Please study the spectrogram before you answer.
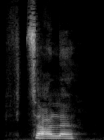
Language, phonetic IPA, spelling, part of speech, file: Polish, [ˈft͡salɛ], wcale, adverb / particle, Pl-wcale.ogg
